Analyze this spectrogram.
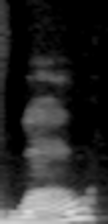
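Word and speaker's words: واو: and finally we have the letter wow the name of the letter is wow and the sound is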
